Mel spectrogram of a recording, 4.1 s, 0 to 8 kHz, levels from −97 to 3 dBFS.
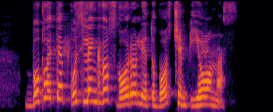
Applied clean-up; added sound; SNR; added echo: neural mask model Resemble Enhance denoiser.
